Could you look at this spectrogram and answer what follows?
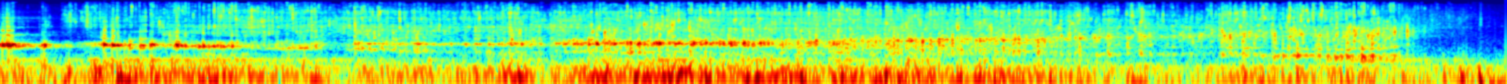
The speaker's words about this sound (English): Perfect, clear Fillmore Water District water right there.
